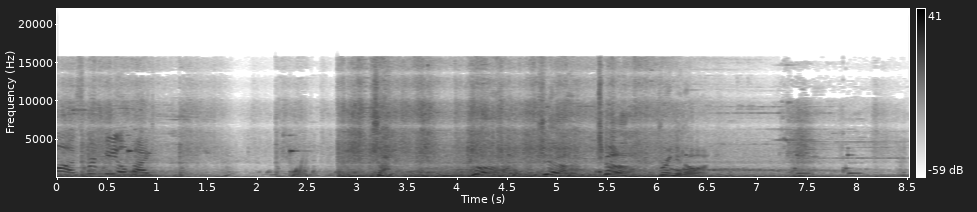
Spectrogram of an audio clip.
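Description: Magical attacks crackle and burst loudly.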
